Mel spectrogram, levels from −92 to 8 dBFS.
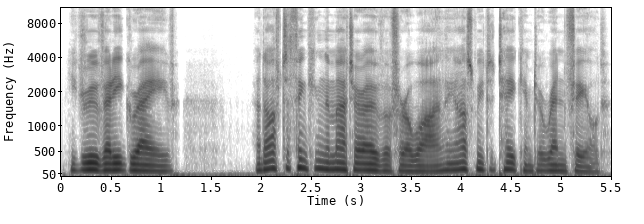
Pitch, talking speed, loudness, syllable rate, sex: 120 Hz, 220 wpm, -16 LUFS, 6.2 syllables/s, male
